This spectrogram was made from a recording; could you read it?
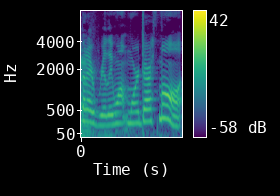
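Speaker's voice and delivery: usual speaking voice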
